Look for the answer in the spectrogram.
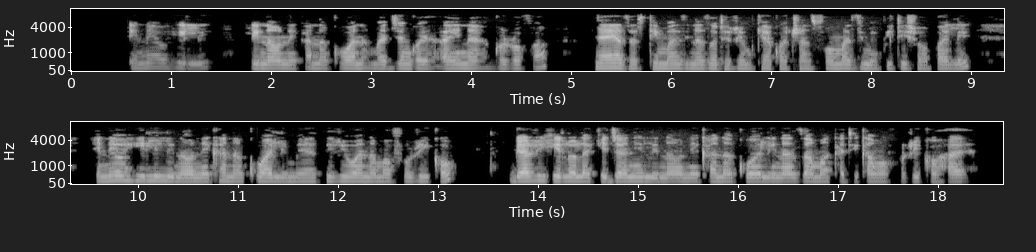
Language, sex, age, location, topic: Swahili, female, 18-24, Kisumu, health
